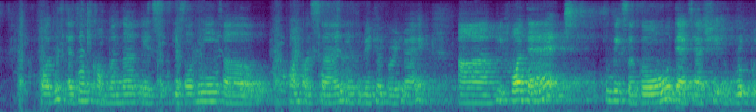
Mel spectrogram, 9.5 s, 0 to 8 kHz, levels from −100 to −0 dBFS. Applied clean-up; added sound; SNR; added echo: neural separator model SepFormer DNS4.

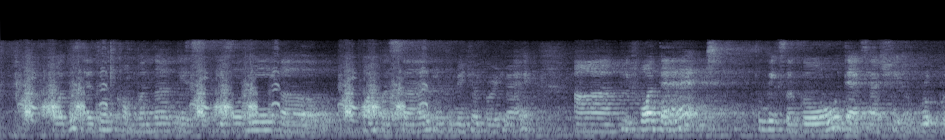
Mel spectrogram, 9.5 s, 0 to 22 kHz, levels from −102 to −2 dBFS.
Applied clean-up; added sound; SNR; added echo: none; Bird / Fowl; -3 dB; reverberation time 2.4 s.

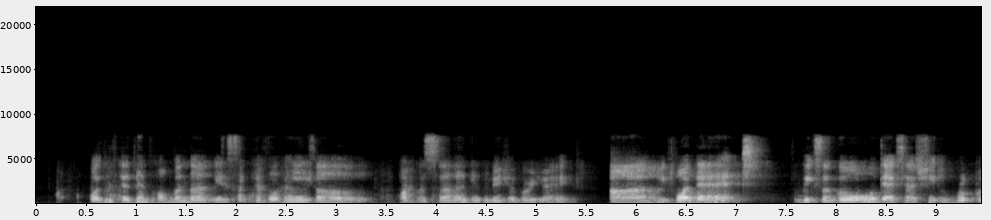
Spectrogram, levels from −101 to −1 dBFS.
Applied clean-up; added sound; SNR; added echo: neural mask model DeepFilterNet 3.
